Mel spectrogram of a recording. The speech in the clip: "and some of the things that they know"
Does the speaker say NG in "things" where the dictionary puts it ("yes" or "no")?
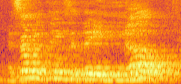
yes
